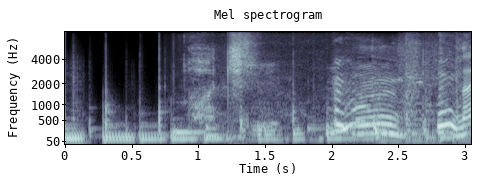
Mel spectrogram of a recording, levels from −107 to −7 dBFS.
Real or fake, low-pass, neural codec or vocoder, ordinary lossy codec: fake; none; codec, 16 kHz, 4 kbps, X-Codec, HuBERT features, trained on balanced general audio; none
